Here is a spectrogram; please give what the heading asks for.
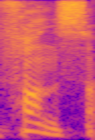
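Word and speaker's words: Franz: la France et l'Allemagne France je le prononce à l'allemande dans l'entre de guerre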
